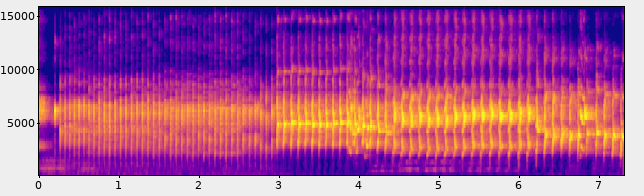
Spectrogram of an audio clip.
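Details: Lovebird kept as a fighter bird, stirred up on seeing an opponent, giving a rapid rattling high chatter that starts softer and becomes louder and harsher after a few seconds, continuing steadily.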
